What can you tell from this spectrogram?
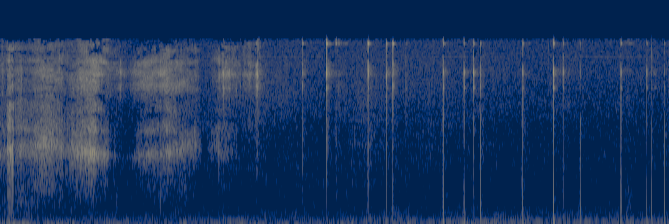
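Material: Glass, plastic.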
